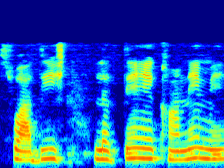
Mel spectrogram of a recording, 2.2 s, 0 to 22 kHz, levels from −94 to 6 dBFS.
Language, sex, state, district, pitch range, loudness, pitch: Hindi, female, Bihar, Saran, 210-235 Hz, -16 LUFS, 225 Hz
